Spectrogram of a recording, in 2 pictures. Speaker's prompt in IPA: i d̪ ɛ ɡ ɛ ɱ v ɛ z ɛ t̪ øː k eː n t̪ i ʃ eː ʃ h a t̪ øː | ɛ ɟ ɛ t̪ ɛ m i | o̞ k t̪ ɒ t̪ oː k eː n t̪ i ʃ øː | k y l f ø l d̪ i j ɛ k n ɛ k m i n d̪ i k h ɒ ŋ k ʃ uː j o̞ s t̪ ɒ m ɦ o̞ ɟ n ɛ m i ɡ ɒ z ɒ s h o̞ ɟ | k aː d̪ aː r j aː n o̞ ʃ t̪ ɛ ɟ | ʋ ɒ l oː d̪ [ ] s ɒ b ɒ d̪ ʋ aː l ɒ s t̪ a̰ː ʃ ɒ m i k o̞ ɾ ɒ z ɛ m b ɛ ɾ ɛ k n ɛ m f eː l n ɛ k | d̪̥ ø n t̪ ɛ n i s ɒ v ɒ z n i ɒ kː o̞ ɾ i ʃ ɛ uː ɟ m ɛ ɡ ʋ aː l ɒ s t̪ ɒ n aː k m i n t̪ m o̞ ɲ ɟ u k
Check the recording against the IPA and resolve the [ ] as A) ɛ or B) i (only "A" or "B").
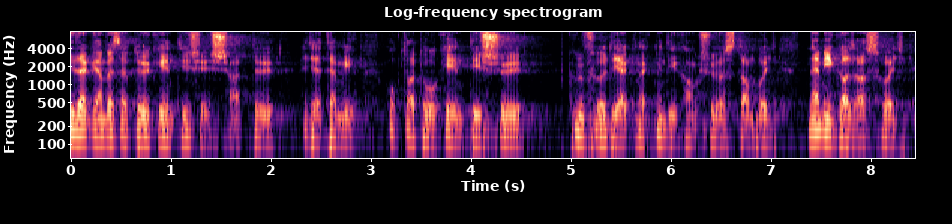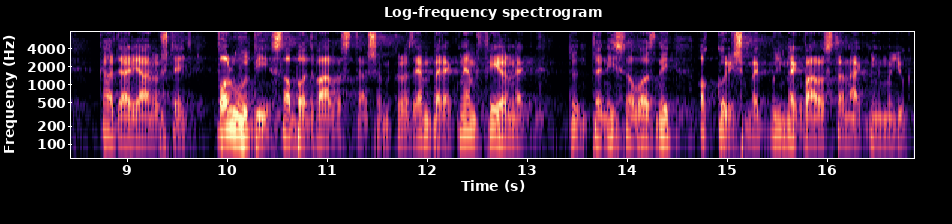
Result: B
